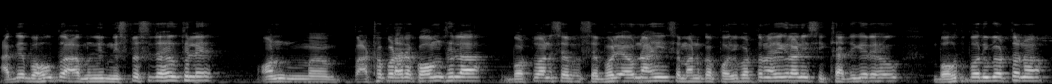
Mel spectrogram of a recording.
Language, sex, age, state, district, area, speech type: Odia, male, 45-60, Odisha, Kendrapara, urban, spontaneous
